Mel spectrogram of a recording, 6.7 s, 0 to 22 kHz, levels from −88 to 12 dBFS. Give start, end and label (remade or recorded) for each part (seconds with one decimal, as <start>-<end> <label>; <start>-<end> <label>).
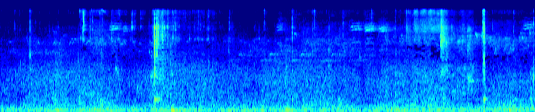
0.0-6.7 recorded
